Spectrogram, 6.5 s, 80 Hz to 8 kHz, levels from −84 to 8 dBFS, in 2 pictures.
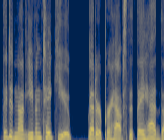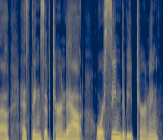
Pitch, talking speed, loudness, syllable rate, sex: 215 Hz, 200 wpm, -17 LUFS, 4.9 syllables/s, female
